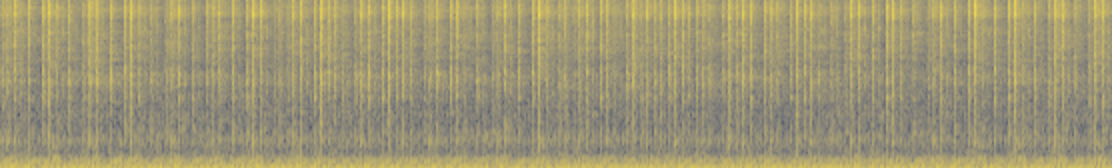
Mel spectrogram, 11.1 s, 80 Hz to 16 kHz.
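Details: 1997 Harley-Davidson Fat Boy after carb cleaning, new plugs and battery; cold start on choke at 70°F humid, no air cleaner fitted: deep steady potato-potato lope about 2.5 beats a second, no misses or rattles; healthy idle.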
